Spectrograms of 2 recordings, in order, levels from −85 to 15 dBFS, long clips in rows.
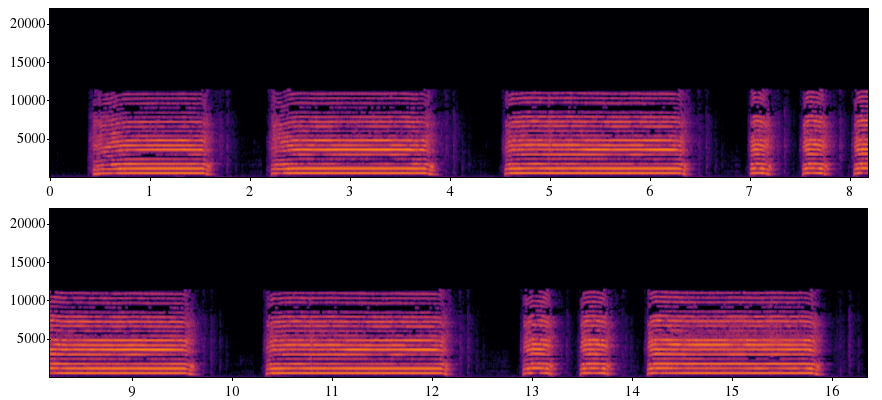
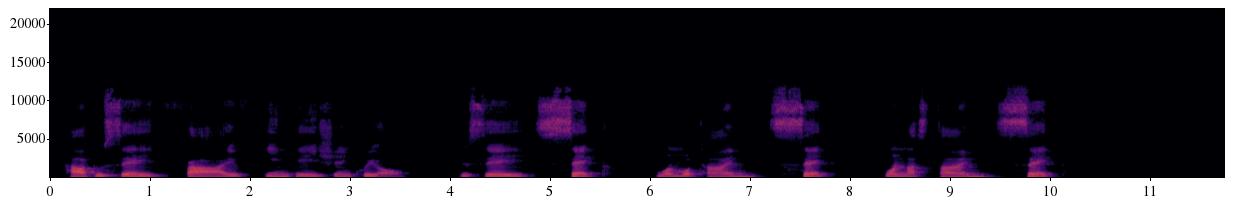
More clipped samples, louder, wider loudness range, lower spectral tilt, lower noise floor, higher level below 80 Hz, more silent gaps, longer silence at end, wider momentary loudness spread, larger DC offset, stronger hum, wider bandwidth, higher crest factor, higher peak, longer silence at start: neither; first, -13 LUFS vs -40 LUFS; about the same, 2 LU vs 3 LU; second, 4.5 dB/octave vs -5 dB/octave; second, -58 dBFS vs -82 dBFS; first, -66 dBFS vs -74 dBFS; neither; second, 0.4 s vs 1.7 s; about the same, 11 LU vs 11 LU; neither; neither; about the same, 11.5 kHz vs 12 kHz; about the same, 16 dB vs 20 dB; first, 0 dBFS vs -20 dBFS; first, 0.45 s vs 0.15 s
